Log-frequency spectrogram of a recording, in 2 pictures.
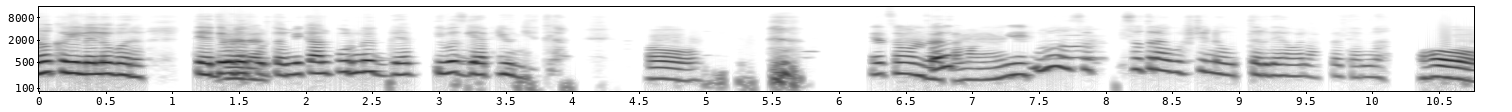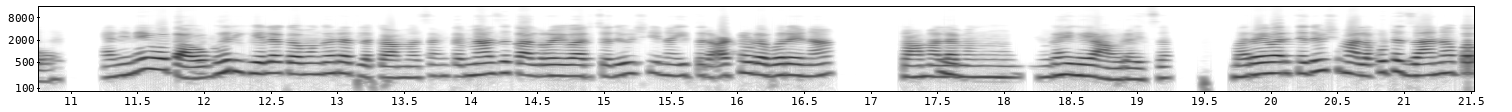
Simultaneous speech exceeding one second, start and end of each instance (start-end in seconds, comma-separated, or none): none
